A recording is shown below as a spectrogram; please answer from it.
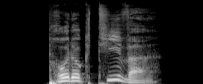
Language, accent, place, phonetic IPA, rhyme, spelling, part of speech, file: German, Germany, Berlin, [pʁodʊkˈtiːvɐ], -iːvɐ, produktiver, adjective, De-produktiver.ogg
- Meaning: 1. comparative degree of produktiv 2. inflection of produktiv: strong/mixed nominative masculine singular 3. inflection of produktiv: strong genitive/dative feminine singular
